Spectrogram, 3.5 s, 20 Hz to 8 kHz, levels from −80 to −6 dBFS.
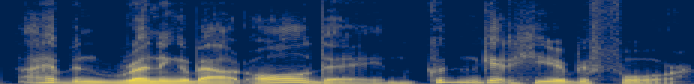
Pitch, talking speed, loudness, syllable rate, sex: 140 Hz, 205 wpm, -19 LUFS, 5.2 syllables/s, male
